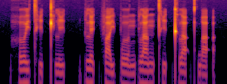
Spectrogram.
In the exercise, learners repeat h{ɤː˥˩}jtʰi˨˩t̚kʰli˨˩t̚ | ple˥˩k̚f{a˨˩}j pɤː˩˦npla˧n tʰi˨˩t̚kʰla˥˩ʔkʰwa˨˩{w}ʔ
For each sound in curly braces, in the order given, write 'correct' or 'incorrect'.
correct, incorrect: a˧, incorrect: none

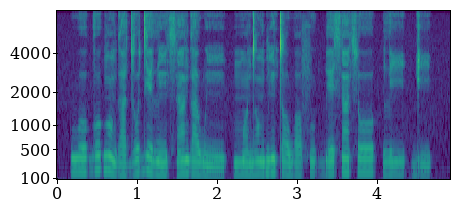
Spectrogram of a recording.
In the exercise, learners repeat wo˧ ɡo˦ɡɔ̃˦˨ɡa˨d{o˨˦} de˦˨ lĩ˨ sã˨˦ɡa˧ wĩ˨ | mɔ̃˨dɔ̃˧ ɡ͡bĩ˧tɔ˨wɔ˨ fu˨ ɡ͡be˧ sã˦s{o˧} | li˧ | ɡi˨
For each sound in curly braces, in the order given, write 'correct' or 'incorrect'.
correct, incorrect: o˦

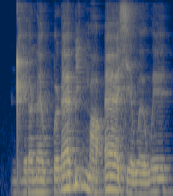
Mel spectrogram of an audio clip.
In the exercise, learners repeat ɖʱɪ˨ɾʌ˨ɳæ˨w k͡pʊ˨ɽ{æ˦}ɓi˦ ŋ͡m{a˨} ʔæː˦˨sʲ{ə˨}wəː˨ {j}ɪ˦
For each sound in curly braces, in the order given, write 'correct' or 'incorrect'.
correct, incorrect: ɑ˨, incorrect: ɑ˨, incorrect: w

